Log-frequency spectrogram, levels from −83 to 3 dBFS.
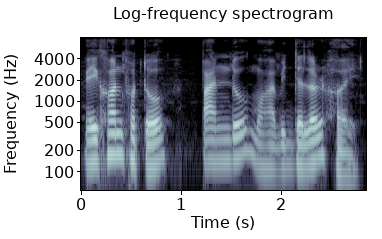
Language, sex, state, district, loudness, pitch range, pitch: Assamese, male, Assam, Kamrup Metropolitan, -20 LUFS, 120-150 Hz, 135 Hz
